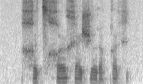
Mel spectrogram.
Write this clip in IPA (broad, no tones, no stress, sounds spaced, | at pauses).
χ ɪ t͡s χ ə˞ x æ ʃ ə˞ ɾ ə q ɪ x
